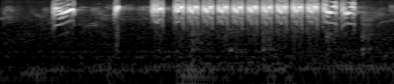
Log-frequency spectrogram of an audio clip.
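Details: Pied fantail in an agitated, long-shooting song used to provoke rivals. A couple of introductory squeaks lead into a rapid, even string of about fourteen shrill high notes, ending with two slurred notes.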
